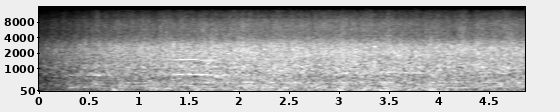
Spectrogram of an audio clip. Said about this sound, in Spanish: Este aplauso para ti.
